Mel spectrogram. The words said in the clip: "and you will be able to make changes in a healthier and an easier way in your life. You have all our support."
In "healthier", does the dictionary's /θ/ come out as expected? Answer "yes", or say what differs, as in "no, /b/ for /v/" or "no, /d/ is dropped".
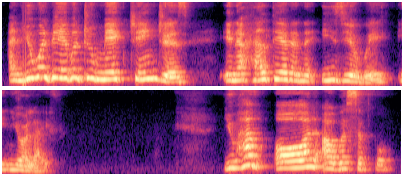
no, /t/ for /θ/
